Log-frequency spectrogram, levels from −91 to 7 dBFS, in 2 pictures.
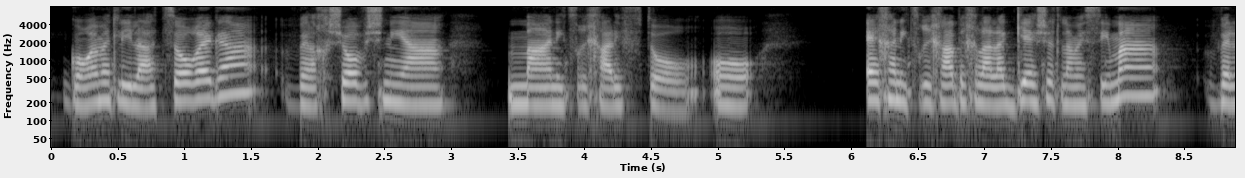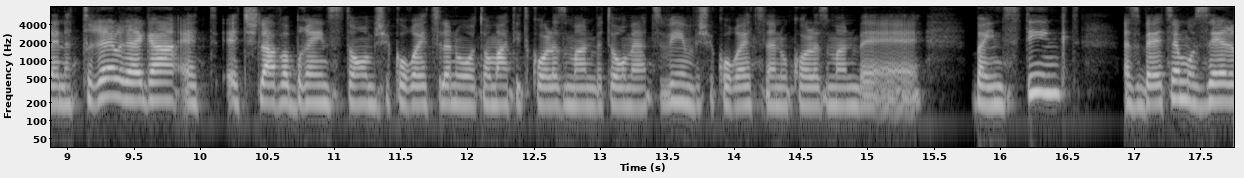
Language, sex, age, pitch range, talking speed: Hebrew, female, 10-29, 180-210 Hz, 130 wpm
